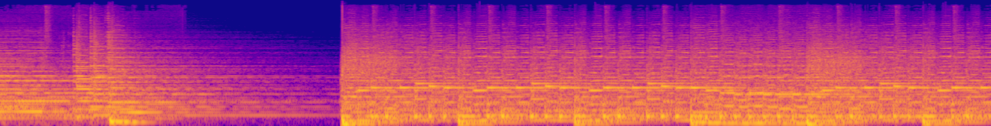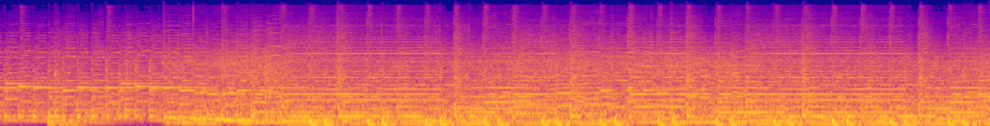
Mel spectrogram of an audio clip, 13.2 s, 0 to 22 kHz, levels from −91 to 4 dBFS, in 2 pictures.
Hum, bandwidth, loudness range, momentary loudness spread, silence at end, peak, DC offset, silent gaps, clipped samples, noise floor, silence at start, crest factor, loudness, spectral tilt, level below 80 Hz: none; 19.5 kHz; 4 LU; 4 LU; 0 s; 0 dBFS; under 0.1%; none; 0.4%; -34 dBFS; 0 s; 10 dB; -9 LUFS; -5.5 dB/octave; -18 dBFS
